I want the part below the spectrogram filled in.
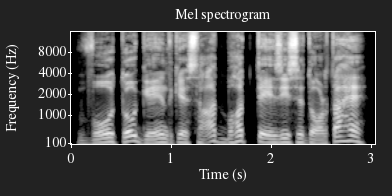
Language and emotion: Urdu, surprised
